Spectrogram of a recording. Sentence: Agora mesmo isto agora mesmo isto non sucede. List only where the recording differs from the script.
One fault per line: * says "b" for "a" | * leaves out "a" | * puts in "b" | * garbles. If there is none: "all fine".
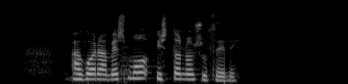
* leaves out "agora mesmo isto"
